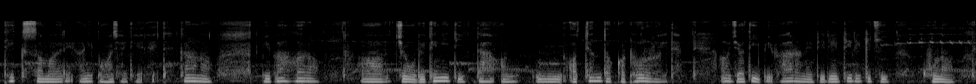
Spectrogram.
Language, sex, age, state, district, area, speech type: Odia, male, 18-30, Odisha, Jagatsinghpur, rural, spontaneous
